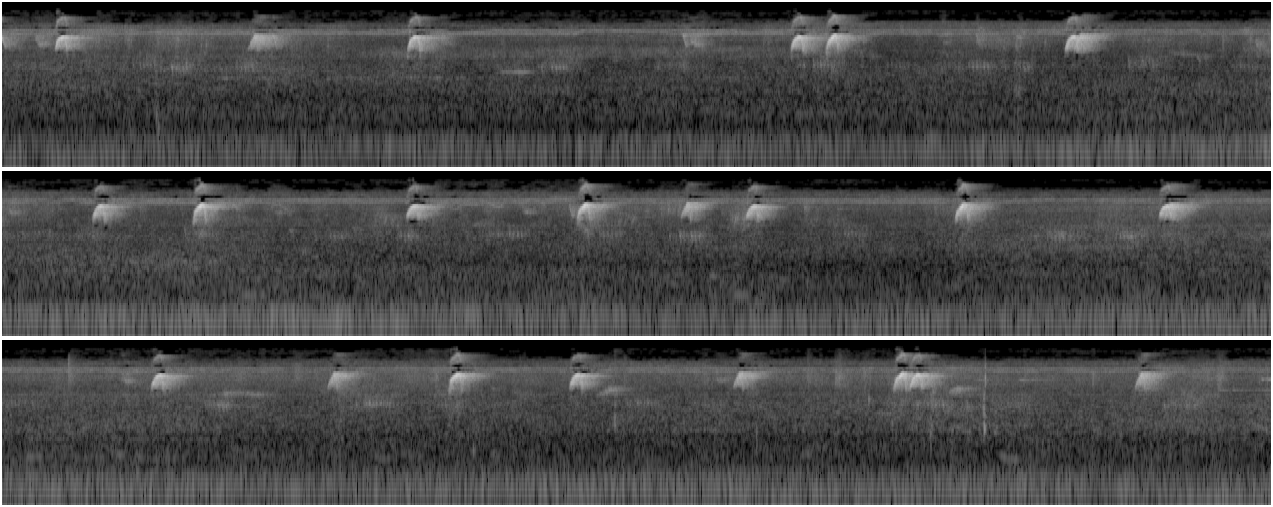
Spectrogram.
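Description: A bird chirping over and over: short, sharp high-pitched chirps, about one a second at uneven spacing, with a faint steady high whine behind them.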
